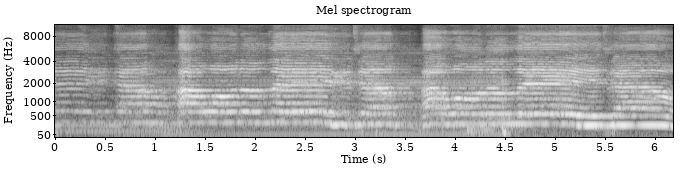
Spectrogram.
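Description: Male voices singing a cappella in close harmony, holding long notes, after the full band cuts out right at the start; a faint low hum sits underneath for the first few seconds.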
